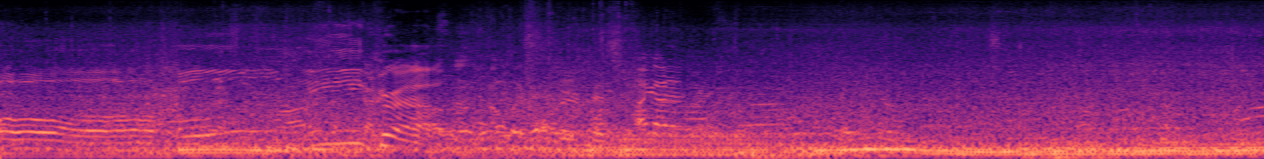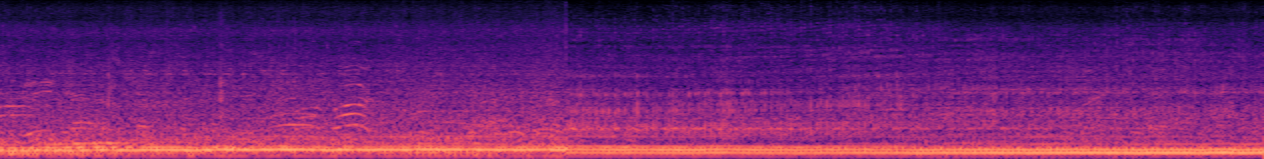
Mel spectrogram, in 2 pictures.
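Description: A sports car engine idles with a deep, steady rumble and revs briefly.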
